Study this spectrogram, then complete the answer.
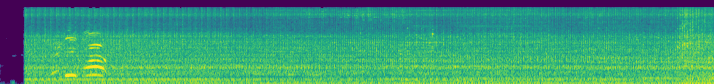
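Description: A tractor engine runs with a steady diesel chugging.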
